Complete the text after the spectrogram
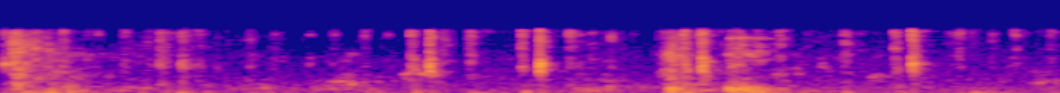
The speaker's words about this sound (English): If I ever go silent, it's just typing out your notes, okay?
